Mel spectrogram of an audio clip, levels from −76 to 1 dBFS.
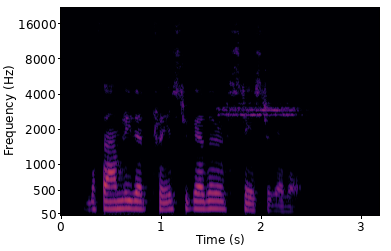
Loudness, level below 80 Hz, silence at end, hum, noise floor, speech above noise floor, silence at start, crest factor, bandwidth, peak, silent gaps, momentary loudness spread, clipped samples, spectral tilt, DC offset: -45 LUFS; -84 dBFS; 0.75 s; none; under -90 dBFS; over 45 dB; 0.25 s; 18 dB; 16.5 kHz; -28 dBFS; none; 11 LU; under 0.1%; -5 dB/octave; under 0.1%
